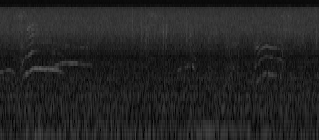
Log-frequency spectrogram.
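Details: Newborn Maine Coon kittens from a litter of five, bred in Tokyo, Japan, giving thin, high mewing cries that rise then fall, several overlapping in short bursts over a steady low background hum.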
